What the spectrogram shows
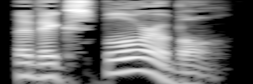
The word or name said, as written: of explorable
